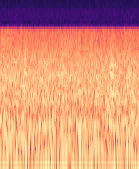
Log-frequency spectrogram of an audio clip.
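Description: Faint, even rain falling steadily.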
